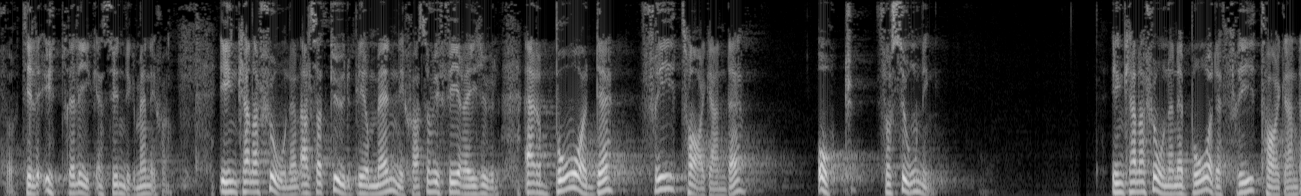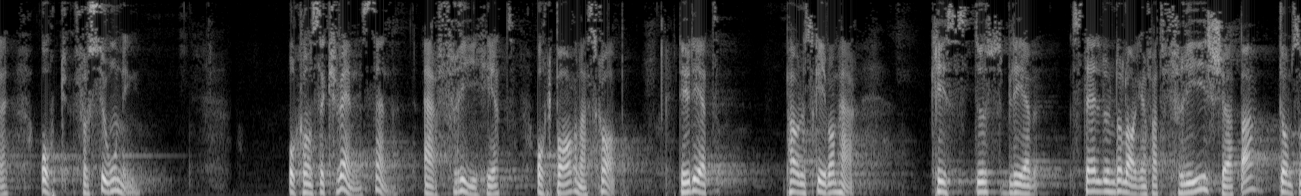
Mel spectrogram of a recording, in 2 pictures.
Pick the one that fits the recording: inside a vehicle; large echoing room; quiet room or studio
large echoing room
